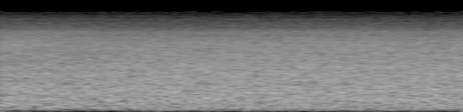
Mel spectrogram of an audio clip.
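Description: The Gandahati waterfall roars as loud, steady, unbroken falling water close by, with no other sounds standing out.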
